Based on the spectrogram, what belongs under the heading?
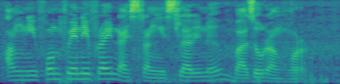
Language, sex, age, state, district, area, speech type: Bodo, male, 18-30, Assam, Kokrajhar, urban, read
